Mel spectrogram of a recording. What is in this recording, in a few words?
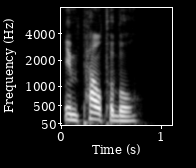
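"impalpable", English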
